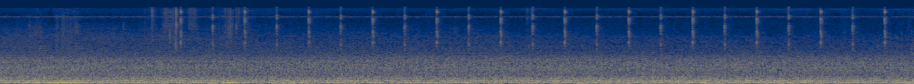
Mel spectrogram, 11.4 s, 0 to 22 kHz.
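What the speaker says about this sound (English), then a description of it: "Give it a little throttle here. Yeah, really good pull from that turbo six." A 2023 Land Rover Defender 90X with a turbocharged six-cylinder engine pulls under light throttle, a steady low cabin drone and road rumble with a regular faint ticking, like a turn signal, running over it.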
